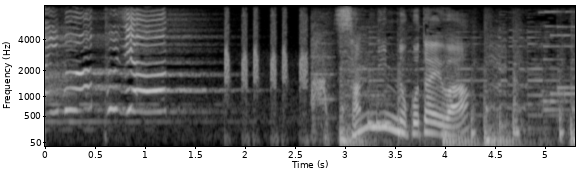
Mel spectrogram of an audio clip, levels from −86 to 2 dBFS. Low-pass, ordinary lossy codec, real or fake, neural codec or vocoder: none; none; real; none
